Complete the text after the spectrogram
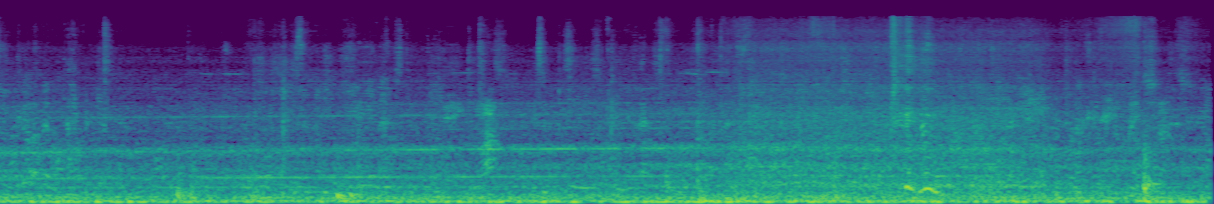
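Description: A train rumbles and hums steadily along the track.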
